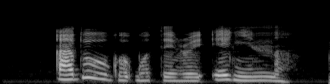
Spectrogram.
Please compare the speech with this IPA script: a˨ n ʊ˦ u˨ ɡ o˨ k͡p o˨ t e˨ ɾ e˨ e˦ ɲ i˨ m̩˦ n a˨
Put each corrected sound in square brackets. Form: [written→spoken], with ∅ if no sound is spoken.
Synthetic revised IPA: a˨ [n→d] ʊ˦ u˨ ɡ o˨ k͡p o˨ t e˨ ɾ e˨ e˦ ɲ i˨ [m̩˦→n̩˦] n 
